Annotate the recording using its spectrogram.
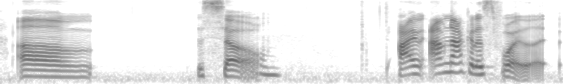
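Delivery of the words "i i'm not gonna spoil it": ordinary delivery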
